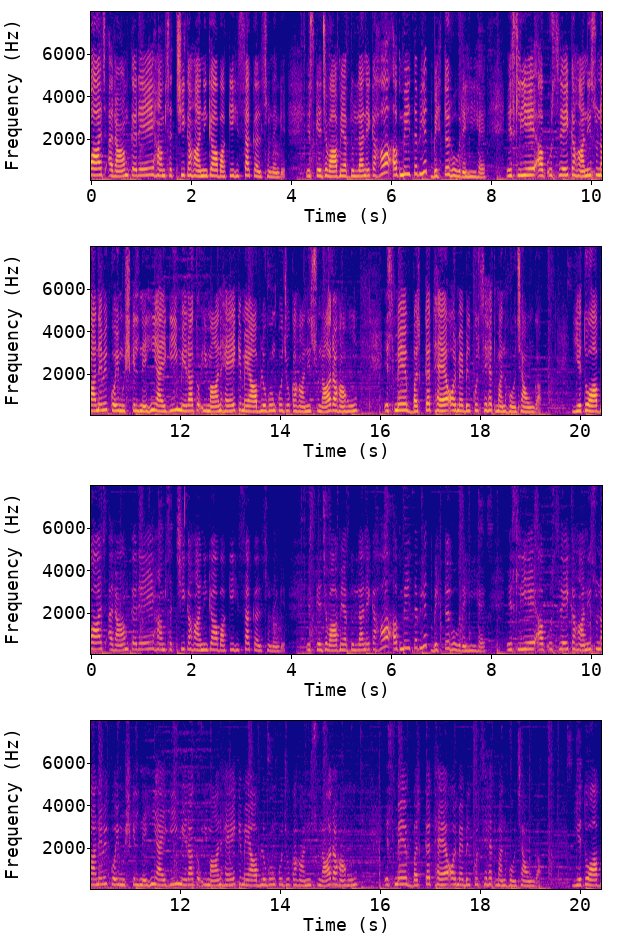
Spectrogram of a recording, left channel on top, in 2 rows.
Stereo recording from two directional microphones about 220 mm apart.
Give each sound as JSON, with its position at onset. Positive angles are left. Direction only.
{"t": 0.0, "sound": "a woman's voice", "side_deg": 50}
{"t": 16.3, "sound": "a woman's voice", "side_deg": 50}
